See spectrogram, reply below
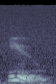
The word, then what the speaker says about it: HEW: Its principal establishment is that college of priests called HEW, pronounced Hugh, as you know,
